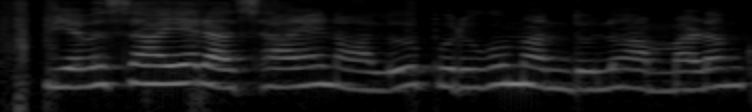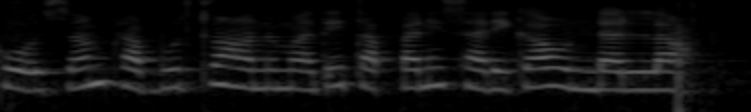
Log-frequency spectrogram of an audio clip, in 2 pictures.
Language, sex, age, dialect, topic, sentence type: Telugu, female, 18-24, Southern, agriculture, statement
